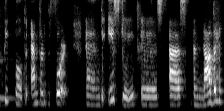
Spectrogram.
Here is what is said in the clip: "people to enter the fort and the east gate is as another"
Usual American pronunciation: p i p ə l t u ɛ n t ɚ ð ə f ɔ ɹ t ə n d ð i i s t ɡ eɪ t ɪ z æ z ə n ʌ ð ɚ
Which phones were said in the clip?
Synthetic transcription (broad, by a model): p i p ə l t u ɛ n t ɚ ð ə f ɔ ɹ t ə n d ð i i s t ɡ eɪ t ɪ z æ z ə n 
